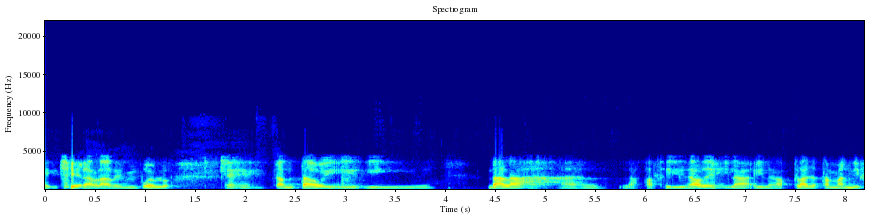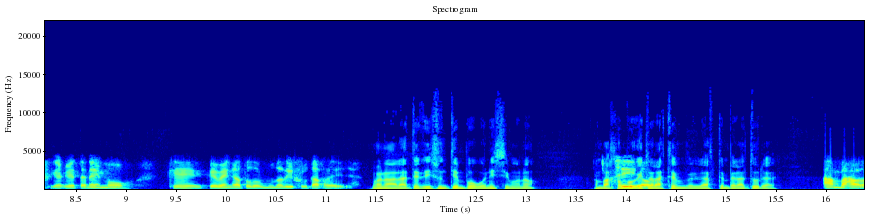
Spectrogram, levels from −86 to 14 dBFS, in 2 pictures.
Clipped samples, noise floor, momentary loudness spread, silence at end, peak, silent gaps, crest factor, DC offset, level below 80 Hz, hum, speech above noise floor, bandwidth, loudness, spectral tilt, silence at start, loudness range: under 0.1%; -60 dBFS; 17 LU; 0 s; -4 dBFS; none; 22 dB; under 0.1%; -58 dBFS; none; 34 dB; 11 kHz; -26 LUFS; -6.5 dB/octave; 0 s; 4 LU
